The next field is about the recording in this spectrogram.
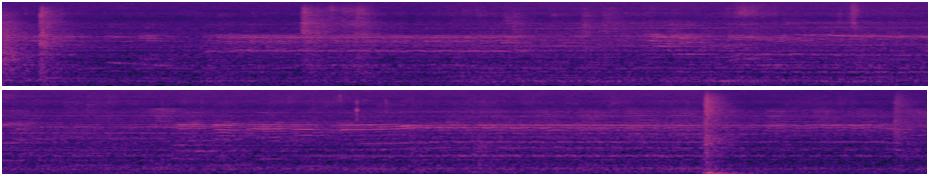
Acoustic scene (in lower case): cafe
